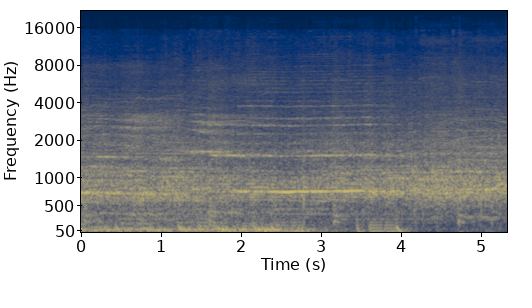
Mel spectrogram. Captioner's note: audience cheering and applauding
